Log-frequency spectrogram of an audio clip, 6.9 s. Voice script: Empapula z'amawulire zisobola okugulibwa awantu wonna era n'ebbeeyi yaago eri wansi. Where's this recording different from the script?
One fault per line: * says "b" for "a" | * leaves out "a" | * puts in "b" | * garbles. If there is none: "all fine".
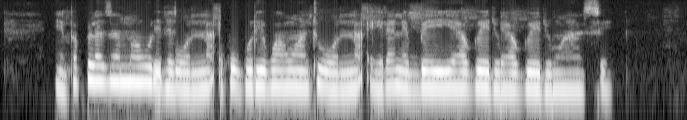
* says "wonna" for "zisobola"
* puts in "yaago eri"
